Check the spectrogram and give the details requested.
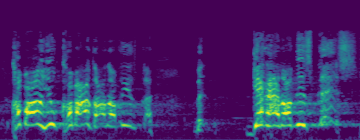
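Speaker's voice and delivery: high, loud shout to drive students out. Retold or imitated. Dean shouting students out of the hostel. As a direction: bellow them out of the hostel. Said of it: "it's good to shout like".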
